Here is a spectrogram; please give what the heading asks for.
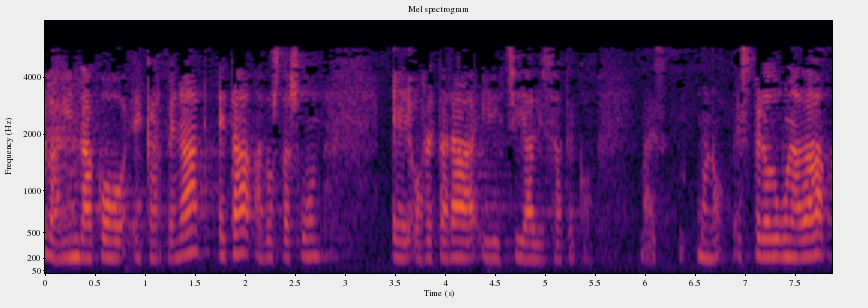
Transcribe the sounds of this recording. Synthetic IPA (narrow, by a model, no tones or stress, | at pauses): βaeɣind̪ako̞e̞kaɾpe̞nake̞t̪aʔað̞o̞st̪asun | o̞re̞t̪aɾaiɾit͡sialisat̪e̞ko̞ | a̰ | bweno̞e̞spe̞ɾo̞ð̞uɣ̞unaða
